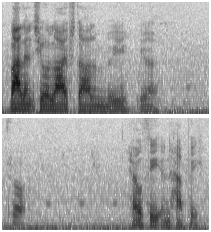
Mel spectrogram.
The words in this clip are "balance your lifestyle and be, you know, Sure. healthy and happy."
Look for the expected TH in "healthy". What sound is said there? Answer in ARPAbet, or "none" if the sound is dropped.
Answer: TH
